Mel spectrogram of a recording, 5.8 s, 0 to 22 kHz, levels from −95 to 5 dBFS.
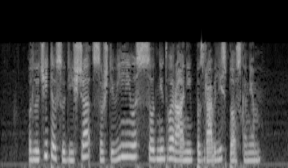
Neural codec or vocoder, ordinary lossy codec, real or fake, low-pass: none; AAC, 24 kbps; real; 19.8 kHz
